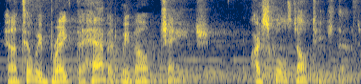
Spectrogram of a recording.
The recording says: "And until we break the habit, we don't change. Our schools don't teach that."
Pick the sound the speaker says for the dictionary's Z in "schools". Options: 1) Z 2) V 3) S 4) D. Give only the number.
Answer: 1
